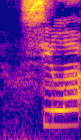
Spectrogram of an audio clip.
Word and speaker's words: sila: itu berarti lima dan sila itu dengan huruf i di yang dibaca pendek mempunyai arti sendiri dasar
